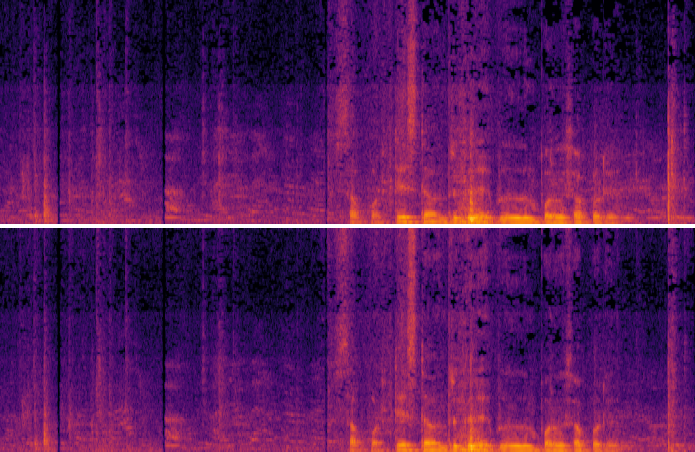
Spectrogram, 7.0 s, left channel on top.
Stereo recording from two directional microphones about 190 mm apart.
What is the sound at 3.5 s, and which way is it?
Speech, 25° right (ahead or behind).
